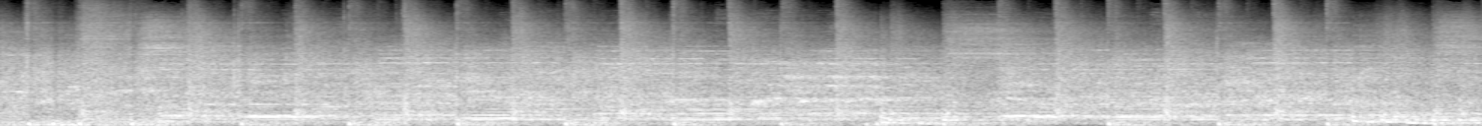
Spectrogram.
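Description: Upbeat music with a steady, driving drum beat.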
